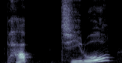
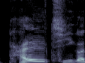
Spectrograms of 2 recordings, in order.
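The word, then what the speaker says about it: 밟지: 이거의 표준 발음은 우리가 일단 밥지로 자음군 단순화가 일어나고 그리고 나서 이제 경음화가 일어나서 밥지가 되죠. 그런데 여기서 만약에 리을이 아니라 비읍을 탈락시켜 버리면 발지가 되면 우리가 밥지라고 하는 표준 발음이 나올 수가 없는 거죠.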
